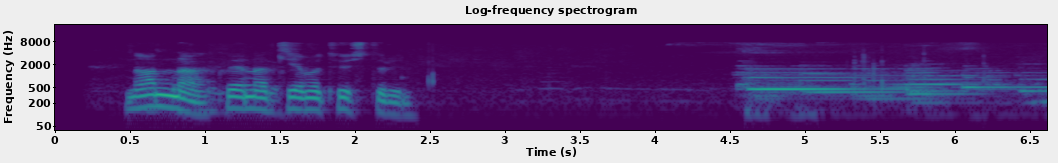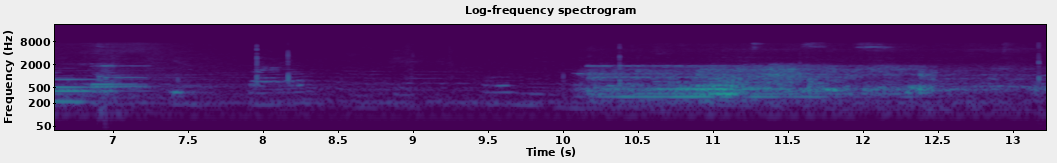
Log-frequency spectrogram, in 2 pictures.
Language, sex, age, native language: Icelandic, male, 50-59, Icelandic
